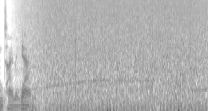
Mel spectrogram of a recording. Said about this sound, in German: Die Rohdaten von Kepler. Ins Akustische übertragen ein chaotisches Rauschen. Scheinbar. Denn mit raffinierten mathematischen Methoden schaffen es die Experten, Muster aus dem Chaos zu destillieren.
